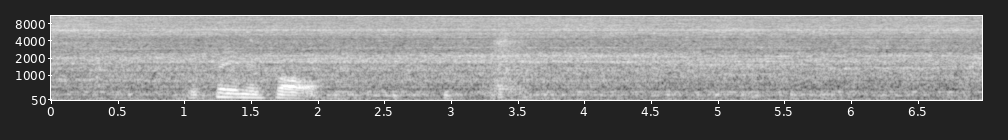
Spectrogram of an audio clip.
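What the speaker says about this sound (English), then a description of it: "you turn the sink on, and then you let it run for like 5 minutes so it gets really hot" Hot tap water running steadily into a kitchen sink makes a broad, constant hiss close by, and a voice speaks briefly over it.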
